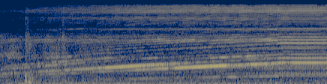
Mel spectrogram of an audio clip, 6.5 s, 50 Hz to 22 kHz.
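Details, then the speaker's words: 1965 Ford Mustang with an electric power steering pump run by a Reform Motorsports controller, key on: smooth electric whine climbs in pitch as the motor spools up, then holds even; pump working normally. "but this power steering pump is working really well with that reform Motorsports thing moui that controller"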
